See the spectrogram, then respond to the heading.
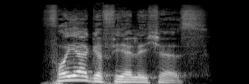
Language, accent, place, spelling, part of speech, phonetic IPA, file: German, Germany, Berlin, feuergefährliches, adjective, [ˈfɔɪ̯ɐɡəˌfɛːɐ̯lɪçəs], De-feuergefährliches.ogg
- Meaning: strong/mixed nominative/accusative neuter singular of feuergefährlich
